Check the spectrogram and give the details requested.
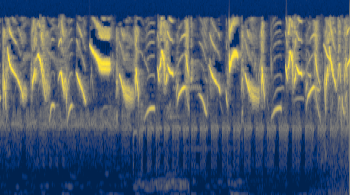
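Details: High, rollicking song of small birds, used to train a white-rumped shama to sing: continuous swooping whistles, upslurs and clipped chirps tightly packed, with a faint steady tone in the background.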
